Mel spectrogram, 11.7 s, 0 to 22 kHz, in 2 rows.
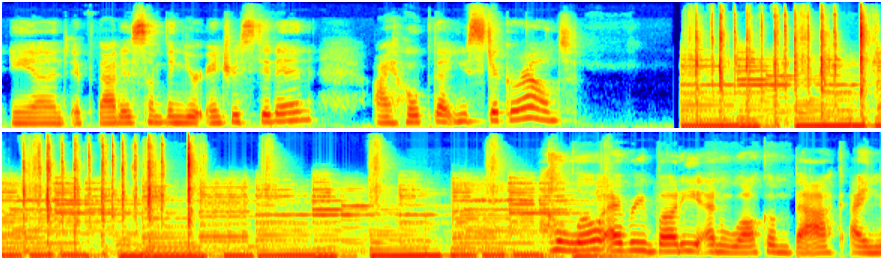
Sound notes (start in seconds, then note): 4.5 keyboard clacking; 4.6 upbeat music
